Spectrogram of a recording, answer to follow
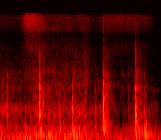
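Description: Sewer inspection camera push cable being pulled back through the drain line: a low rumble with a few soft, evenly spaced clicks.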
